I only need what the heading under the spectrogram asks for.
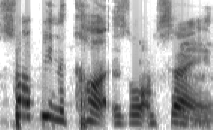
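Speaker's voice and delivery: plainly delivered put-on Cockney accent. Quoting Billy Butcher's reply to Huey: Billy Butcher Cockney voice. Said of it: "He's got a Cockney accent. So he'll be like".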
